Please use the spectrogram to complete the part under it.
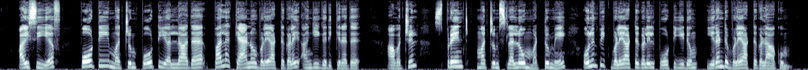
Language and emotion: Tamil, neutral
